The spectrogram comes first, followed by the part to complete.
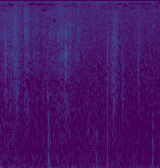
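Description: Near silence: faint outdoor background with a few light scattered ticks and rustles.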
